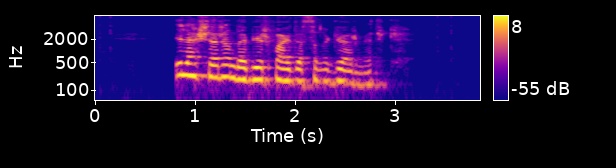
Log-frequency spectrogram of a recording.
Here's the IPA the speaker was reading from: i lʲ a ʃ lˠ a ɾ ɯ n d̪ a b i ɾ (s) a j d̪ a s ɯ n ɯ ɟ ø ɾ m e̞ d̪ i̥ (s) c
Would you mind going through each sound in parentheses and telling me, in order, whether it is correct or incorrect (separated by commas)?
incorrect, incorrect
